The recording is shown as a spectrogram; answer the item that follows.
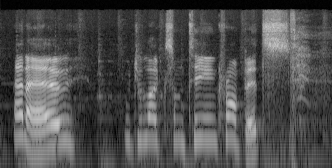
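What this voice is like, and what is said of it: Mediocre put-on English accent. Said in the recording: “How do you do an English accent? ... That's terrible. Not terrible, but it's not great either.”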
